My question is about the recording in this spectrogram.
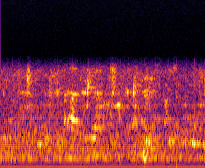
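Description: Near silence, with a few faint scattered ticks.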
